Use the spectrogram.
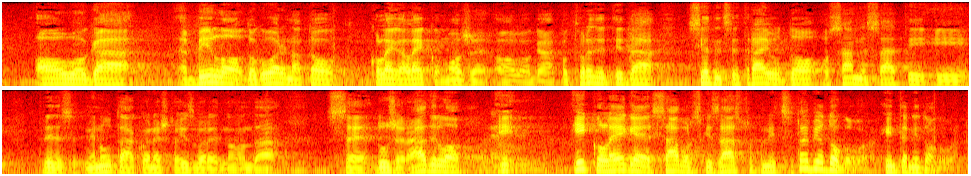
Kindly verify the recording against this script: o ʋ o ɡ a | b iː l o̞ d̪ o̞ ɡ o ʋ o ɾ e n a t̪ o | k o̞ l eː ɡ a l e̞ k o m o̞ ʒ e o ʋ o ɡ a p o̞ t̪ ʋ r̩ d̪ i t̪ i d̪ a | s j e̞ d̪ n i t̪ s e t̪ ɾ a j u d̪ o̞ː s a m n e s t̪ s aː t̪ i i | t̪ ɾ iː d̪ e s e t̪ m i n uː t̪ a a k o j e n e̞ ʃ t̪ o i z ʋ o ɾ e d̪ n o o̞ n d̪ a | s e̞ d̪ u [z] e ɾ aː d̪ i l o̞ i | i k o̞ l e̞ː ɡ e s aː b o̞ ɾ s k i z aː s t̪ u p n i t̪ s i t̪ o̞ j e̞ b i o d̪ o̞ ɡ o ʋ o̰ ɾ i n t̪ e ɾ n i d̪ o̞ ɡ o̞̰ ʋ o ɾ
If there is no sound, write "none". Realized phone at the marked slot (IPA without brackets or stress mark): ʒ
